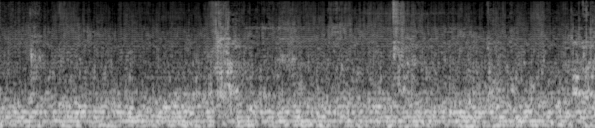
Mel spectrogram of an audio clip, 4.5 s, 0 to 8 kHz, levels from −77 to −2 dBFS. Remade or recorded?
remade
